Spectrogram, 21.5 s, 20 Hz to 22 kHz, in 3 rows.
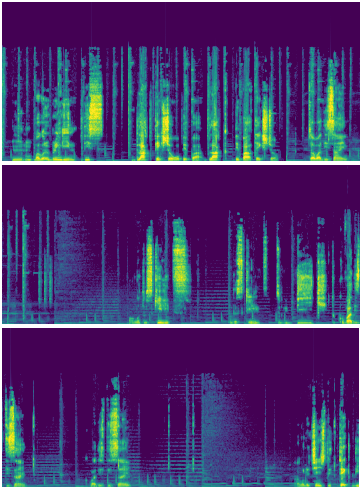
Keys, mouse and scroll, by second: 2.2-6.6 drag, 9.5-11.3 drag, 11.8 ctrl+-, 13.7-15.2 drag, 19.5 ctrl+0, 20.8 click.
